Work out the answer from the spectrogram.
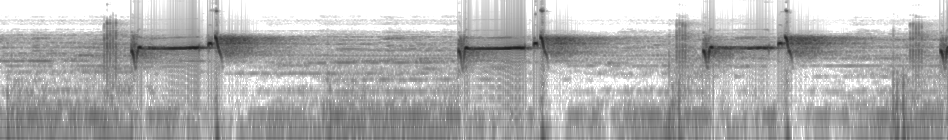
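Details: Javan (bar-winged) prinia, offered as a master or lure sound, sings in quick buzzy bursts with a thin high whistled note, repeating every second or so over a faint low hum.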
